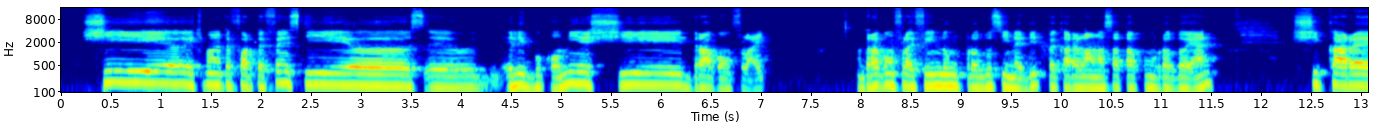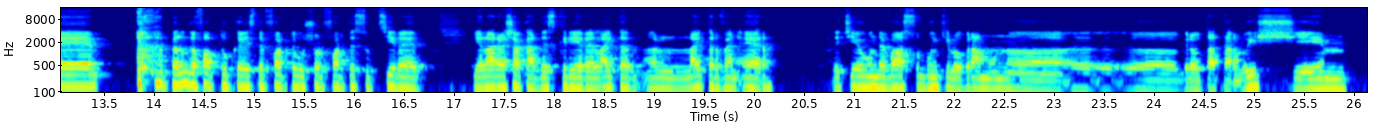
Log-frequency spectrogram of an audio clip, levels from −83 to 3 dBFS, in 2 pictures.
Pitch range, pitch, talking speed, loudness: 120-145 Hz, 130 Hz, 125 wpm, -31 LUFS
